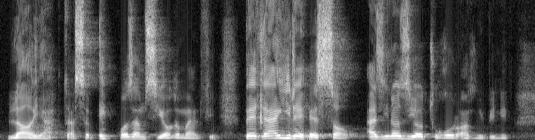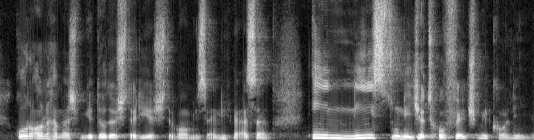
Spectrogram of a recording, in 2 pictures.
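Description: Animated man preaching a colloquial sermon. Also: medium pitch. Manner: rhetorical, animated, quotes scripture. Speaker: religious speaker.

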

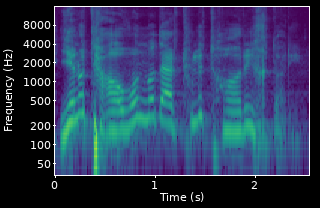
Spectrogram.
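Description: A man's voice: sits high, expressive. A man giving a conversational religious talk, explaining points and posing rhetorical questions that he answers himself. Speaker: religious lecturer.

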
